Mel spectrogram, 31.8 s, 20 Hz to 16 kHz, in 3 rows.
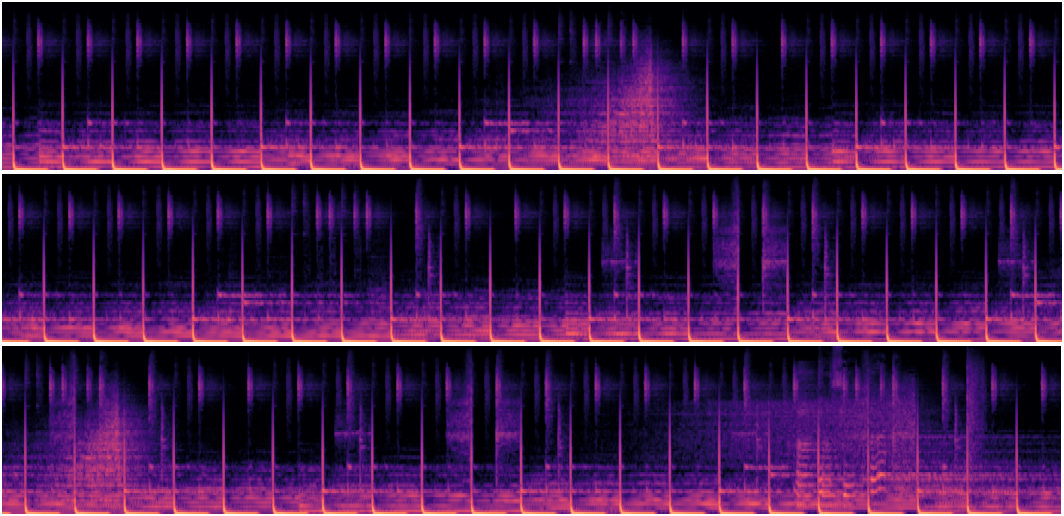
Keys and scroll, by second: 30.7 ].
